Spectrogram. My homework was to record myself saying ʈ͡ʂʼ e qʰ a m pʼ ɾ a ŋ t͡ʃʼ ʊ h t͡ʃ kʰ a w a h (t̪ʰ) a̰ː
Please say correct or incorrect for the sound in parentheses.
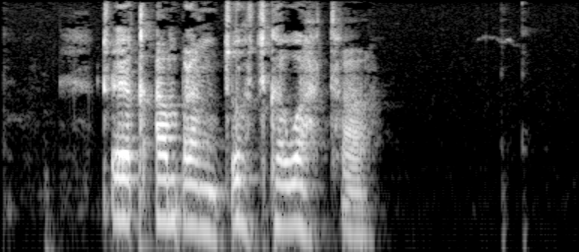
correct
